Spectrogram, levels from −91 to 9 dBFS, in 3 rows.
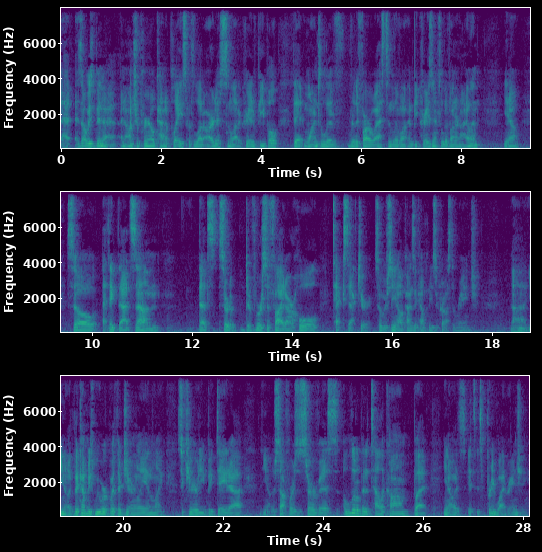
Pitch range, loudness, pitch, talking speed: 105-120 Hz, -35 LUFS, 110 Hz, 215 wpm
